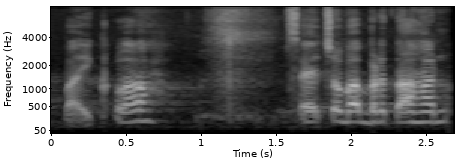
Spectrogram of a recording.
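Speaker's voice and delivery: soft, meek mock sadness; acted wounded little voice; resigned child. Child acting resigned, pitiful.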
